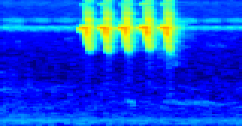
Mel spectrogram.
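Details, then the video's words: Lure call of the blue-crowned hanging parrot, played to attract birds: five very high, sharp, thin chirps in a rapid even series lasting about half a second over a quiet background. "Suara pikat burung serindit"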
